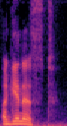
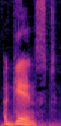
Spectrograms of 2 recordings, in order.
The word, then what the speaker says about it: against: Don't pronounce this as against, it's against.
